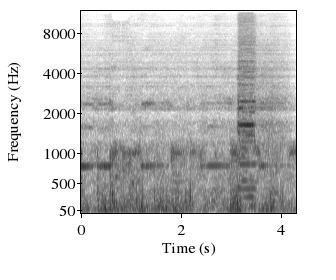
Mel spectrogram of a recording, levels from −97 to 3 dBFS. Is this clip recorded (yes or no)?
no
